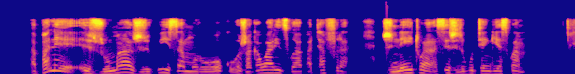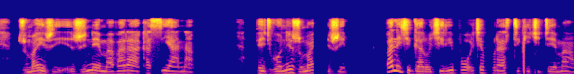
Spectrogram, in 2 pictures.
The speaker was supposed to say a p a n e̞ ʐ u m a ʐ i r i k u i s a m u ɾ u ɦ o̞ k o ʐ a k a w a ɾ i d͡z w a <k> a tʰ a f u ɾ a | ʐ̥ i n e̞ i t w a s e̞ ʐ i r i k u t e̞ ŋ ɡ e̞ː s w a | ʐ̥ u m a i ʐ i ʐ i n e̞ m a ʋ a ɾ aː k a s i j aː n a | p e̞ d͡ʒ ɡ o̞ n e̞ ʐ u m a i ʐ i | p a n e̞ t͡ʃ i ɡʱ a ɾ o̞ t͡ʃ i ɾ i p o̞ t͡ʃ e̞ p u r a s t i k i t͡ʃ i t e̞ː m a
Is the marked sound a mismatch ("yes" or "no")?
yes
